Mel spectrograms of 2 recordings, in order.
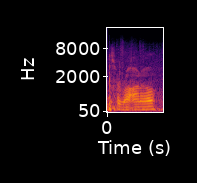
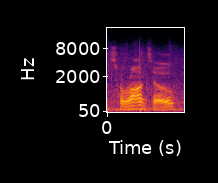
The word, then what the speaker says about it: Toronto: it's water that's why I don't pronounce the second T in Toronto leaves this as a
